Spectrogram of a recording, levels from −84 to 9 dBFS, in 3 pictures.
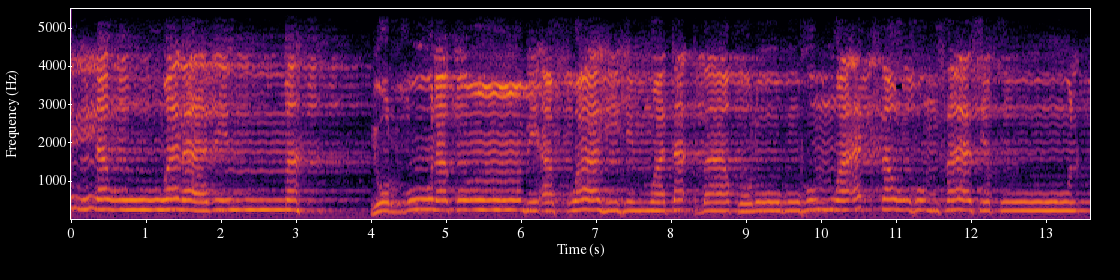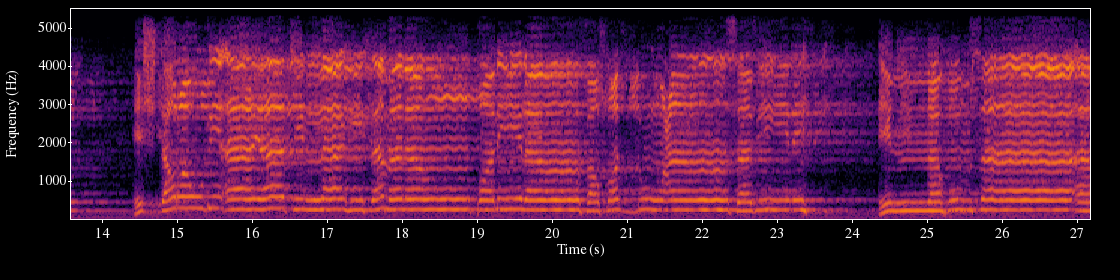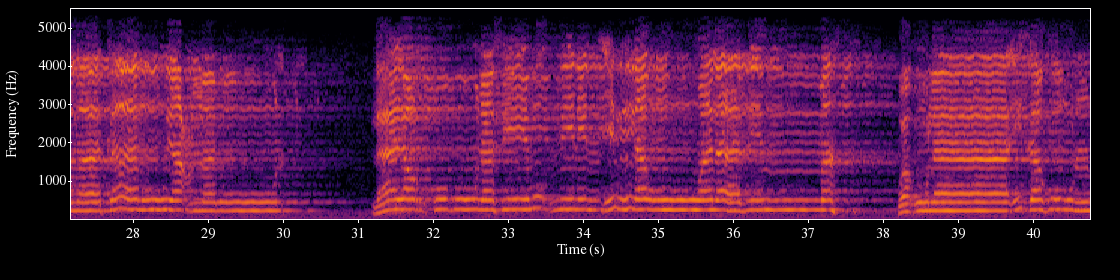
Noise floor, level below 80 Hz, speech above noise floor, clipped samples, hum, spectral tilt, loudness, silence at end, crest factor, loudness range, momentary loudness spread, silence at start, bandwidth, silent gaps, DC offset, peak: -50 dBFS; -54 dBFS; 31 dB; under 0.1%; none; -5 dB/octave; -17 LUFS; 0 s; 16 dB; 7 LU; 11 LU; 0 s; 5.4 kHz; none; under 0.1%; -4 dBFS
